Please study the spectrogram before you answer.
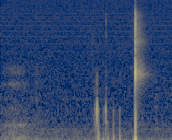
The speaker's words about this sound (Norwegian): det var knipset det.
